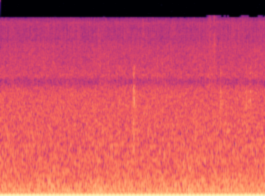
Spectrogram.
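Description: Footsteps scuff softly on a stone floor.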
